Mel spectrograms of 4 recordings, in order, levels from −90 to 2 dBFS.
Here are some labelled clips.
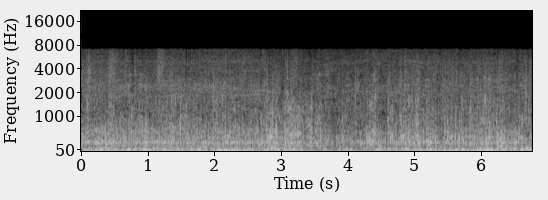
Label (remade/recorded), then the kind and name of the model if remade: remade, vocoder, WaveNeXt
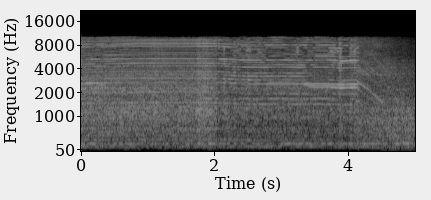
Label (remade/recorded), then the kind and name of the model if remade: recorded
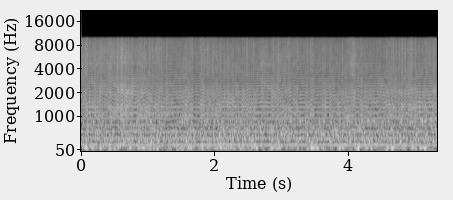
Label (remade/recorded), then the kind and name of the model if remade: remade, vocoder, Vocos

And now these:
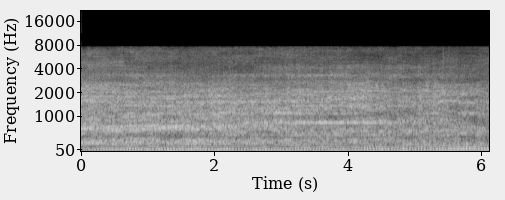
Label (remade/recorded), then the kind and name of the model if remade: remade, codec, SNAC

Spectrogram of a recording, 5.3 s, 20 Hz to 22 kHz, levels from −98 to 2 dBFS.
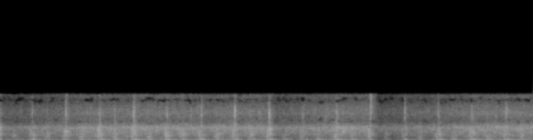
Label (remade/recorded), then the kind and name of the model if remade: recorded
